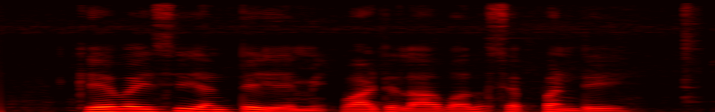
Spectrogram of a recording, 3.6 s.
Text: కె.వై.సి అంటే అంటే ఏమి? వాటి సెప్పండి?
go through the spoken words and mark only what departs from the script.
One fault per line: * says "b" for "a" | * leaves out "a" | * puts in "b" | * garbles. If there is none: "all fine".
* leaves out "అంటే"
* puts in "లాభాలు"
